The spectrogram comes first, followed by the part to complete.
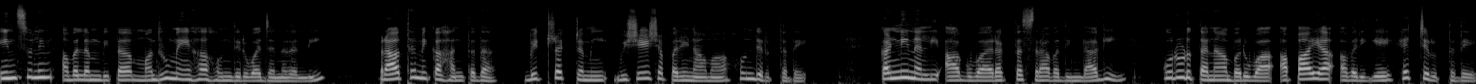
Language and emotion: Kannada, neutral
